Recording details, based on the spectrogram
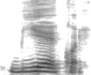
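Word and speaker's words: بياكل: So, it becomes um biyakul. Um biyakul. Sammy um biyakul. By pronouncing things fast, ba becomes almost silent, not pronounced. It's omitted. So, it is heard as um biyakul.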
